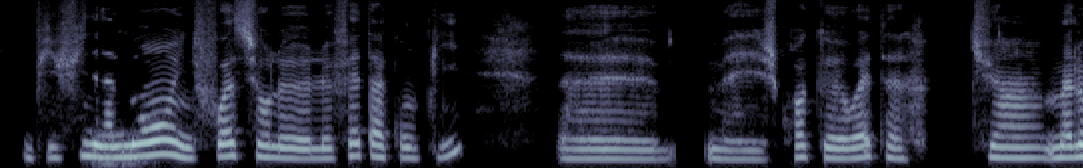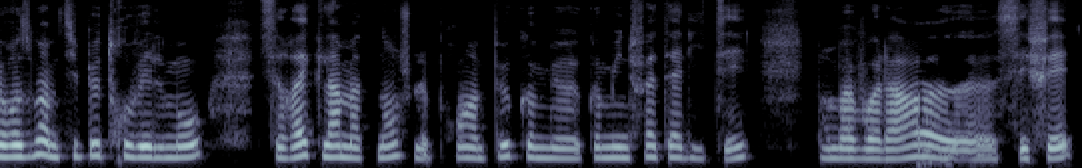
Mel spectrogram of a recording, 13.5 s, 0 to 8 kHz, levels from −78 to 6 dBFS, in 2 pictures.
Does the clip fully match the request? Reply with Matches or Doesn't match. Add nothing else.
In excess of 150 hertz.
Matches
